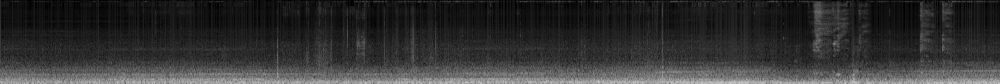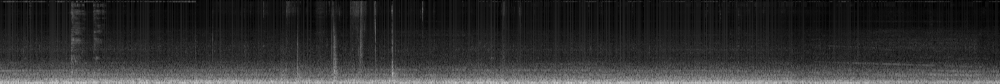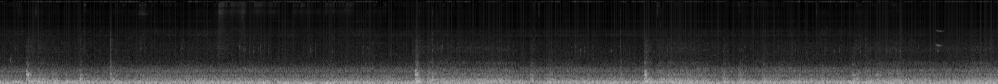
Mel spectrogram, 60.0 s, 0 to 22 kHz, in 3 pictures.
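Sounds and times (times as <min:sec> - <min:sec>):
bus engine and road rumble: 0:00.0 - 0:59.9.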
